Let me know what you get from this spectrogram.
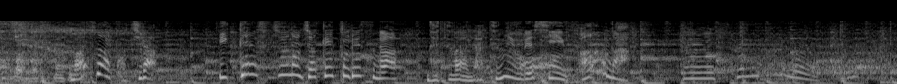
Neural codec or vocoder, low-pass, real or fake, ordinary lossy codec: codec, 16 kHz, 16 kbps, FunCodec, trained on Chinese and English, 50 frames a second; none; fake; none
